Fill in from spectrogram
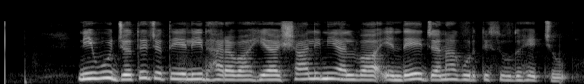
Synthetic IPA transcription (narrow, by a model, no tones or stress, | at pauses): niːʋud͡ʒɔt̪ed͡ʒɔt̪ɛjɐlːid̪ʱaːɾɐʋaːɦijɐʃaːlinijɐlʋaʔe̞nd̪e̞ːd͡ʒɐnaɡuɾt̪isuʋud̪uɦet͡ʃːu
